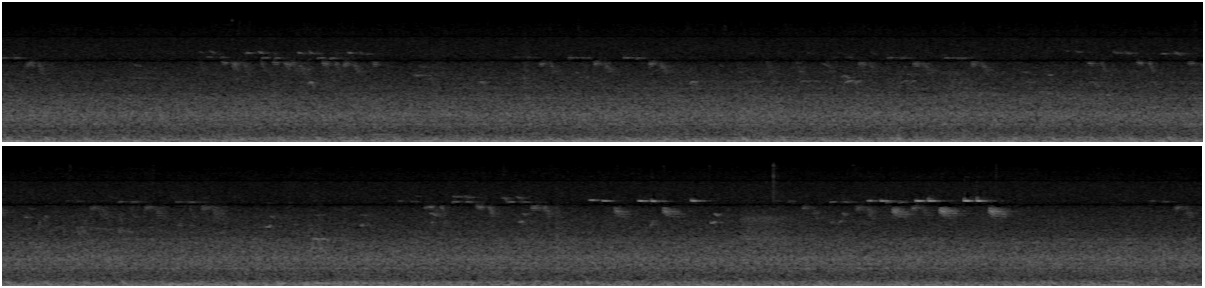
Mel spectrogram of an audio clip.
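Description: Small birds calling in short, high, falling chirps, scattered through and bunched into louder quick clusters near the end, over a steady low background rumble.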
